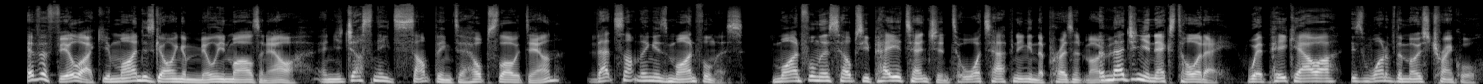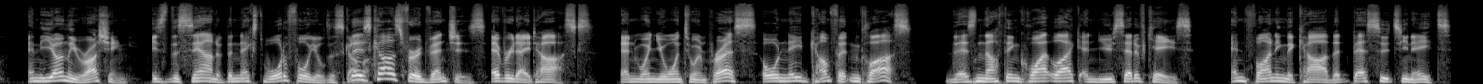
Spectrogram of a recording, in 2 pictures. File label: Natural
